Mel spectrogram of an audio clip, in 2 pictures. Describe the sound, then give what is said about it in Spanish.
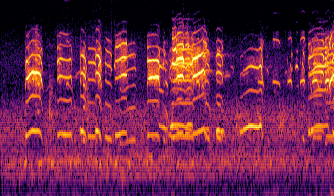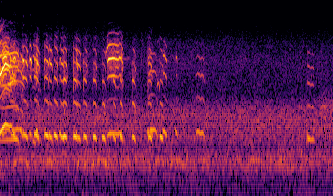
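A bird repeatedly gives sharp, very high-pitched, striking calls in rapid bursts, loud, with brief pauses between clusters before the calling tapers off near the end. “un sonido muy agudo, muy llamativo, la verdad es que no es una ave muy prolija en, comunicación, sobre todo en la época del apareamiento, pero es otra de las vinícolas que podemos ver, de hecho la estamos viendo estas semanas eh, con el temporal,”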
